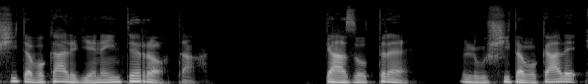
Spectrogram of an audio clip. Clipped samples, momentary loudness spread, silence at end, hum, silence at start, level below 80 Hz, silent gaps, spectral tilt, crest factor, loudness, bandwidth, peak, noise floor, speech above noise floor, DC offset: under 0.1%; 12 LU; 0.1 s; none; 0 s; -52 dBFS; 2.18-3.06 s, 4.37-4.53 s; -6 dB/octave; 20 dB; -25 LUFS; 16 kHz; -6 dBFS; under -90 dBFS; over 66 dB; under 0.1%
